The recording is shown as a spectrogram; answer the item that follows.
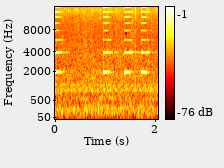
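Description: Handheld digital multimeter giving four short, high beeps, one right at the start and three close together in the second half, as its buttons are pressed to switch it to continuity mode.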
